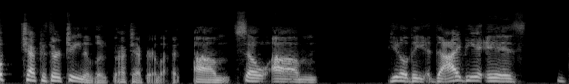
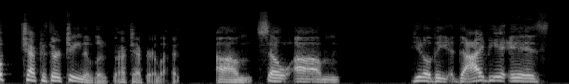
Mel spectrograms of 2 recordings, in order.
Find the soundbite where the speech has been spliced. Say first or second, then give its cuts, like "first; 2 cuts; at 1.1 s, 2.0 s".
first; 1 cut; at 1.9 s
